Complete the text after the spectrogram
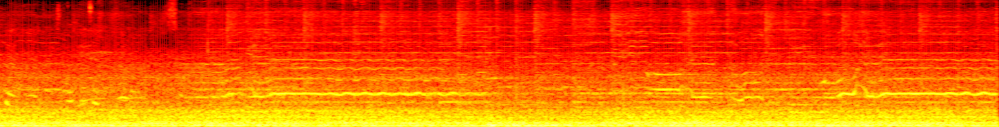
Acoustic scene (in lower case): car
